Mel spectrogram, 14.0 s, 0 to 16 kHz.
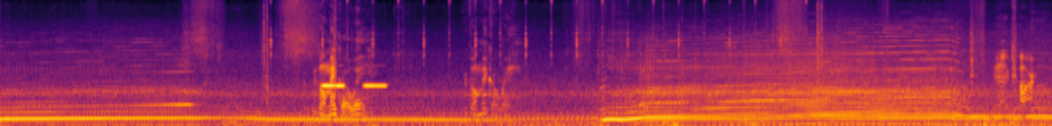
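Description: A 2023 Dodge Durango Hellcat with its muffler deleted drones loudly and close, a deep steady exhaust rumble that surges as it accelerates around the eight-second mark, with a person talking briefly over it.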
